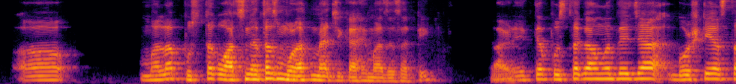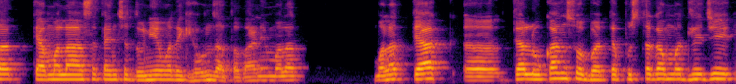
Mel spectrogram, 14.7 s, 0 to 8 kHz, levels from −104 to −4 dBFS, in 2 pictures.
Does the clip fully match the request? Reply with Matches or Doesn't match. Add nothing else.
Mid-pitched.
Matches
